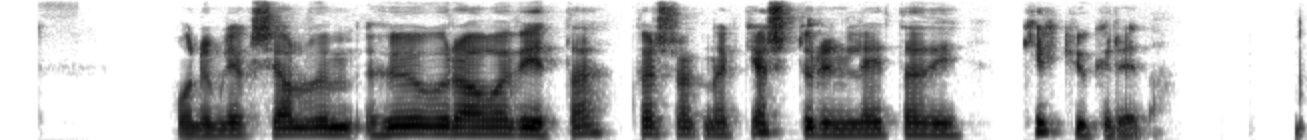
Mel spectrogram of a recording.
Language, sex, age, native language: Icelandic, male, 30-39, Icelandic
